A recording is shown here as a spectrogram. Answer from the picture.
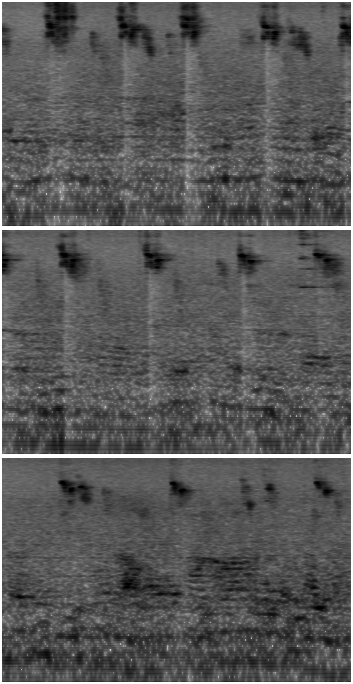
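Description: A small bird chirping repeatedly: short high chirps, a little more than one a second, in a steady series.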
